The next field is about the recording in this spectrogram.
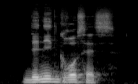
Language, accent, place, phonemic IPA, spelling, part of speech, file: French, France, Lyon, /de.ni də ɡʁo.sɛs/, déni de grossesse, noun, LL-Q150 (fra)-déni de grossesse.wav
- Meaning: denial of pregnancy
